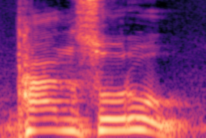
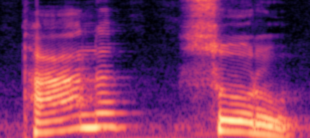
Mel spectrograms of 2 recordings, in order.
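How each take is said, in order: First: Said in the usual way. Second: TAN, then SURU, slowly split with a pause in تنصرو; syllable by syllable. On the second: Shown as a demonstration. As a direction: break تنصرو into slow, separate pieces for learners. Teacher breaks word into syllables. (تنصرو را آهسته و هجا به هجا)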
